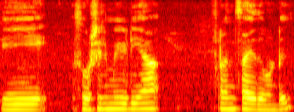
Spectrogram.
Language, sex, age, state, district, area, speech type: Malayalam, male, 30-45, Kerala, Palakkad, rural, spontaneous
